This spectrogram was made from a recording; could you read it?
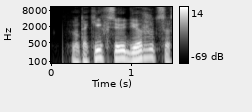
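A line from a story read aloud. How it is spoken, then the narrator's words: Quiet. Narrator (Russian): сказал Дима негромко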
